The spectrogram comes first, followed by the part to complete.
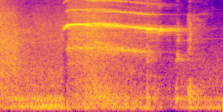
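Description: Jr Cuckoo firework fountain hissing briefly, then giving a loud, shrill whistle about a second long that dips slightly in pitch and cuts off suddenly as the device burns out.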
